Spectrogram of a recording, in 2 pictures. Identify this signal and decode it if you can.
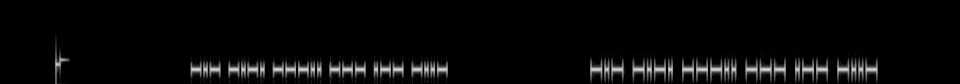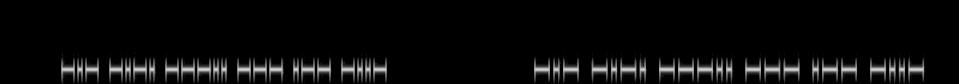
Morse code, heard as a keyed tone, about 31 wpm, 700 Hz. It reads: KC8OWX KC8OWX KC8OWX KC8OWX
